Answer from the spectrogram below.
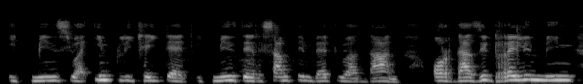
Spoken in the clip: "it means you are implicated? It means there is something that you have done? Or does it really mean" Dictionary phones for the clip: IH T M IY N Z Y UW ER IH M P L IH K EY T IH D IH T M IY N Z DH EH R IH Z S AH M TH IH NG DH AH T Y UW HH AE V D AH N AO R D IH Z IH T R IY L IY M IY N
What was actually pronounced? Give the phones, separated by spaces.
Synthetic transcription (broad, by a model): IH T M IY N S Y UW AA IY M P L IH K EY T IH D IH T M IY N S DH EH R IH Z S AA M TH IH NG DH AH T Y UW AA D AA N AO R D IH Z IH T R IY L IY M IY N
